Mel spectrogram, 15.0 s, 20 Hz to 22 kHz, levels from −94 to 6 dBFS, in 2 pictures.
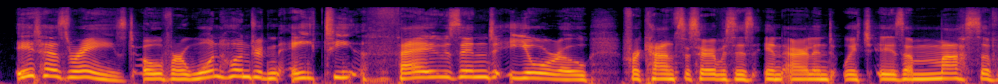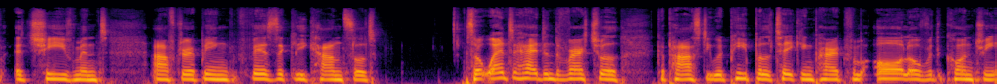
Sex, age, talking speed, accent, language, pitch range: female, 30-49, 150 wpm, Irish, English, 185-210 Hz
